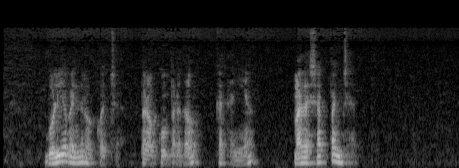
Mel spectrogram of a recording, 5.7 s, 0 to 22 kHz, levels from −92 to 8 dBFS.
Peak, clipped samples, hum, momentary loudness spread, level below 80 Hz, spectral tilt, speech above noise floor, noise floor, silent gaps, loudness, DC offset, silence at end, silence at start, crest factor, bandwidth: -6 dBFS; under 0.1%; none; 16 LU; -64 dBFS; -7.5 dB/octave; 38 dB; -65 dBFS; none; -28 LUFS; under 0.1%; 1.3 s; 0.55 s; 24 dB; 11.5 kHz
